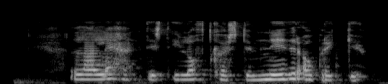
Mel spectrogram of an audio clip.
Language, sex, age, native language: Icelandic, female, 13, Polish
